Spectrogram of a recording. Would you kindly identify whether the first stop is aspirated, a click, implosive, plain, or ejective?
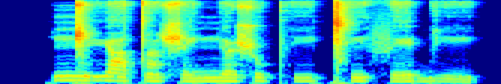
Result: click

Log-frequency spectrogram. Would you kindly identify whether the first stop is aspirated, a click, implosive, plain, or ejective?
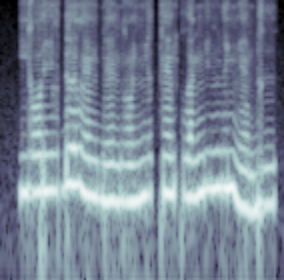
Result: implosive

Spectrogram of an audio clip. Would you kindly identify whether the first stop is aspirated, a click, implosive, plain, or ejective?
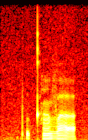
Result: ejective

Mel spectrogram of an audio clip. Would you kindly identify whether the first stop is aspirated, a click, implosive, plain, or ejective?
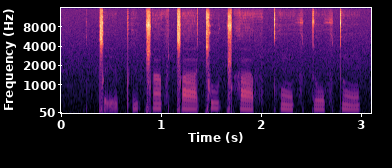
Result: click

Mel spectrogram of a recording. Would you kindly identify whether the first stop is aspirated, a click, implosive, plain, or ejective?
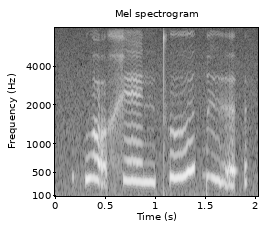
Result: aspirated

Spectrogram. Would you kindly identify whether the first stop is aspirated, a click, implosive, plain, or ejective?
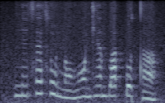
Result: plain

